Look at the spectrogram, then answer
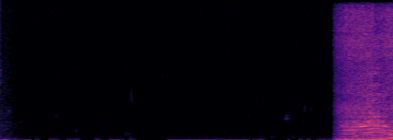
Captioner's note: in Spanish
